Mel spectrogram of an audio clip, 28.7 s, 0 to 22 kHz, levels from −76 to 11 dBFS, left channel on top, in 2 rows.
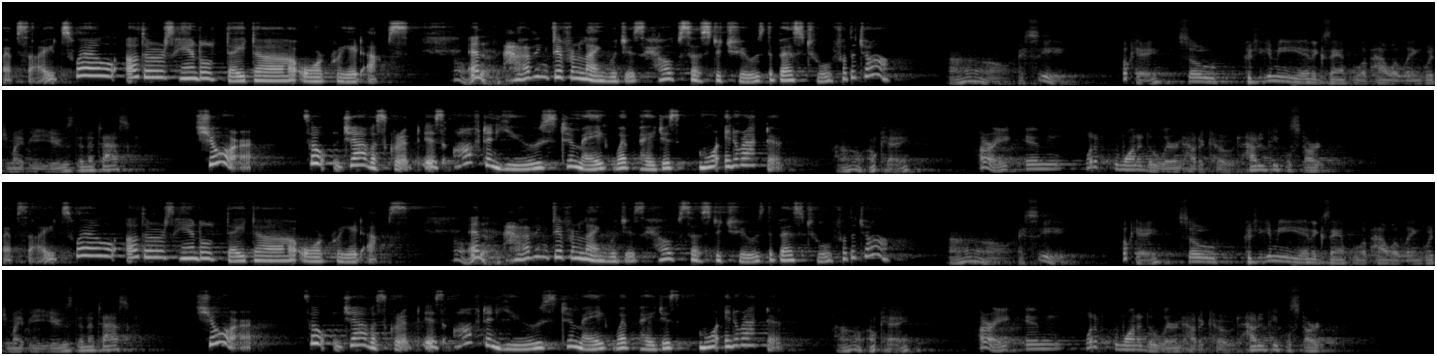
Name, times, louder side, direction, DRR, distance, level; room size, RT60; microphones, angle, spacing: voice 1, 0.0-4.0 4.3-8.9 16.3-16.8 17.4-22.1, left 3 dB, 40° left, 12 dB, 0.8 m, -26 dB
voice 2, 4.5-5.0 9.4-10.6 11.2-15.6 22.6-23.4 24.1-27.6, equal, ahead, 5 dB, 2.0 m, -37 dB
27.5 x 22.0 x 9.5 m, 1.2 s
head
